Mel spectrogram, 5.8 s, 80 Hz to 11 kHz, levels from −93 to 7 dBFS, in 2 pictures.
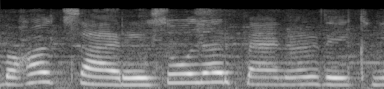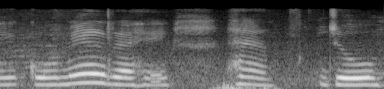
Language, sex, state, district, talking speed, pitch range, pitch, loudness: Hindi, female, Bihar, Kaimur, 105 wpm, 250-310 Hz, 255 Hz, -14 LUFS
